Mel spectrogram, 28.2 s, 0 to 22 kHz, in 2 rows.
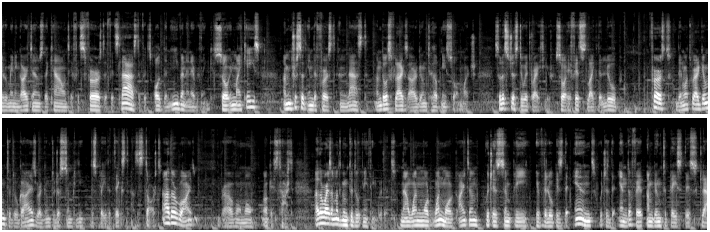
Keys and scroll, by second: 17.3 Right, 17.5 Left, 18.0 alt+Left, 18.3 alt+shift+Right, 19.3 Right, 20.6 alt+Up, 21.9 super+d, 22.1 Left, 26.1 alt+Right, 26.9 super+z, 27.8 ⟲.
